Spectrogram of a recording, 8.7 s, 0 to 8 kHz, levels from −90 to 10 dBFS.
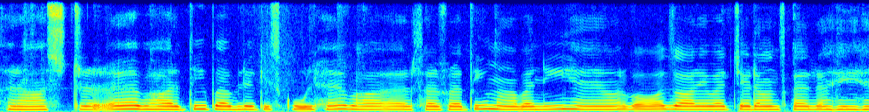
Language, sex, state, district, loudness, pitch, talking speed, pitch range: Hindi, female, Uttarakhand, Tehri Garhwal, -14 LUFS, 215 Hz, 130 wpm, 210-225 Hz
